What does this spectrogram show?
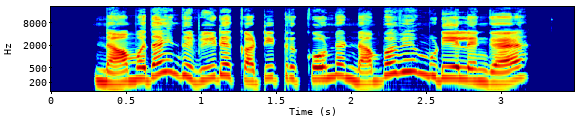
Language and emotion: Tamil, surprised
